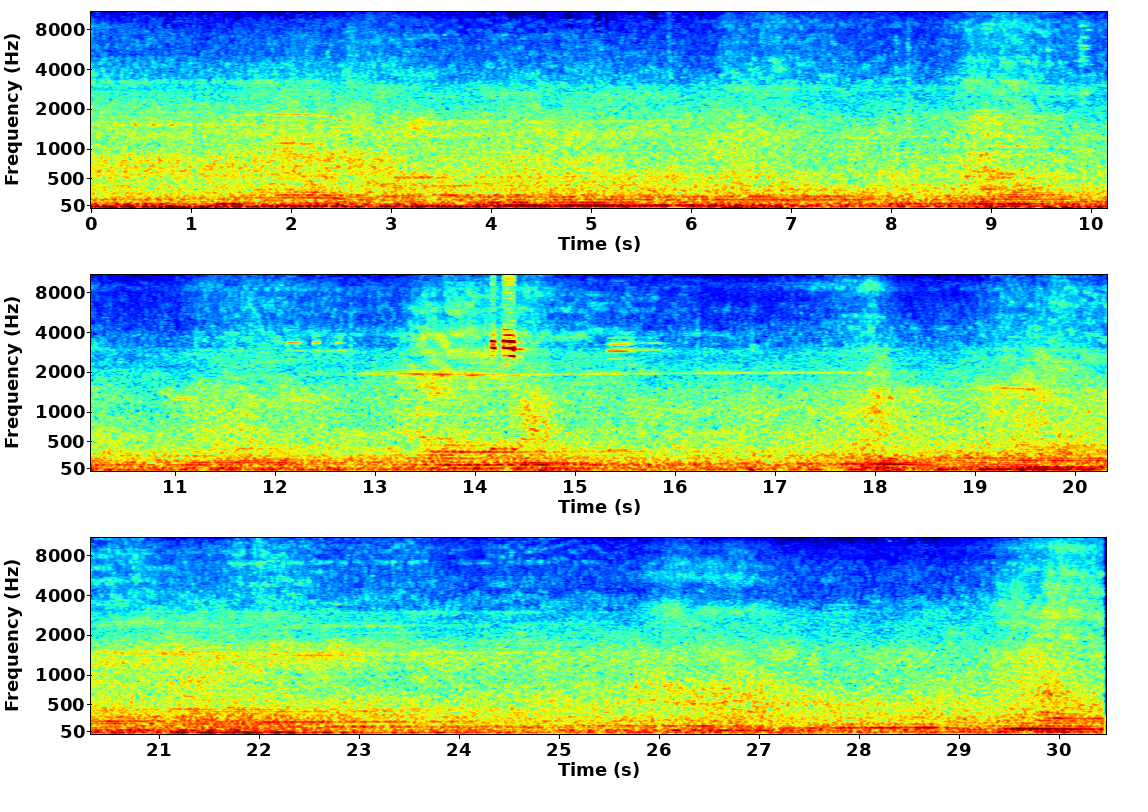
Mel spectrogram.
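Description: Road traffic going by on a busy multi-lane road: cars and motorcycles pass in a steady wash of engine and tyre noise that swells and fades as each one goes by. About midway there is a brief sharp sound with a high tone, the loudest moment.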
